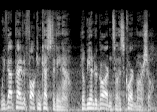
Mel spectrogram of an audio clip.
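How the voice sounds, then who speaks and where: In a reverberant room with faint noise, a man plays a dutiful game officer of medium pitch. He sounds earnest, grateful and respectful. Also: animated, rapid-fire, close to an everyday voice. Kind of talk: video game cutscene acting.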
